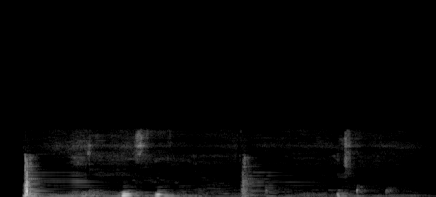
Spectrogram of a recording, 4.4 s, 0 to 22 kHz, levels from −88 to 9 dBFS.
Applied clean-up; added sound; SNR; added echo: neural mask model DeepFilterNet 3.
